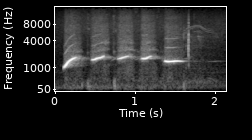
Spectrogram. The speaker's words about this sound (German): Und äh, was pfeift denn da bei dir? Ich höre nix.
